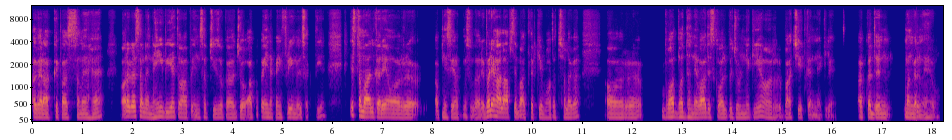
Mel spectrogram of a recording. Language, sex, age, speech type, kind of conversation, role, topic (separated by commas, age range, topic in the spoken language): Hindi, male, 20-24, conversation, unstructured, none, क्या आप फिटनेस ट्रैकर के बिना रह सकते हैं?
